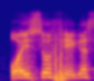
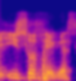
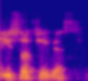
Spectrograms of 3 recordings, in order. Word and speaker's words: oesophagus: The mouth, pharynx, इसोफेगस, ये OESOPHAGUS ओइसोफेगस लिखा है, लेकिन इसको प्रोनाउंसिएशन करना है, इसको बोला जाता है इसोफेगस। क्या बोलना है? Esophagus. ओम कुमार, आवाज जा रही है? Yes, sir. तो ये लिखा है ओइसोफेगस, लेकिन प्रोनाउंस करना है इसोफेगस।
